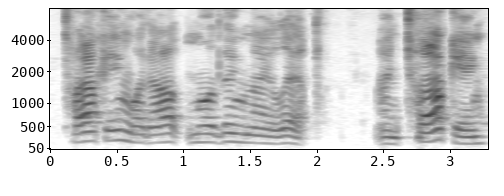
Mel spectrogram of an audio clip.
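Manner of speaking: talking without moving the lips; ventriloquist voice. Shown as a demonstration. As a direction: lips still, words pushed through. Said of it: "I'm talking, no lip movement".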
